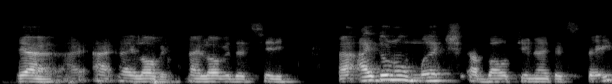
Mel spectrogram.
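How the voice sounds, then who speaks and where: A man with a Brazilian accent, medium pitch, fairly slow pace. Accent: Brazilian, non-native English. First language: Portuguese. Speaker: TV and media producer. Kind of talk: interview. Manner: halting, many fillers.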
